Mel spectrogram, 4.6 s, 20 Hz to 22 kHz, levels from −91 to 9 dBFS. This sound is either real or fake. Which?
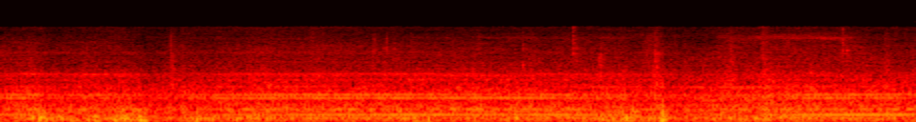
real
